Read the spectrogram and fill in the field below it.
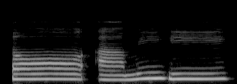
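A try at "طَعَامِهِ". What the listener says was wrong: Ainnya panjang. To'a gitu.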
